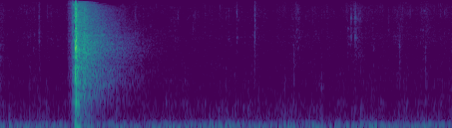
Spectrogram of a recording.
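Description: Wood fire burning in a fireplace, with one loud, sharp pop from the logs about half a second in that fades quickly. Faint crackles and a low rumble sit under it.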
